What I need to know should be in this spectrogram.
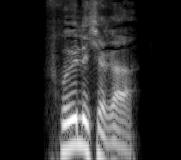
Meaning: inflection of fröhlich: 1. strong/mixed nominative masculine singular comparative degree 2. strong genitive/dative feminine singular comparative degree 3. strong genitive plural comparative degree
- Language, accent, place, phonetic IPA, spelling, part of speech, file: German, Germany, Berlin, [ˈfʁøːlɪçəʁɐ], fröhlicherer, adjective, De-fröhlicherer.ogg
